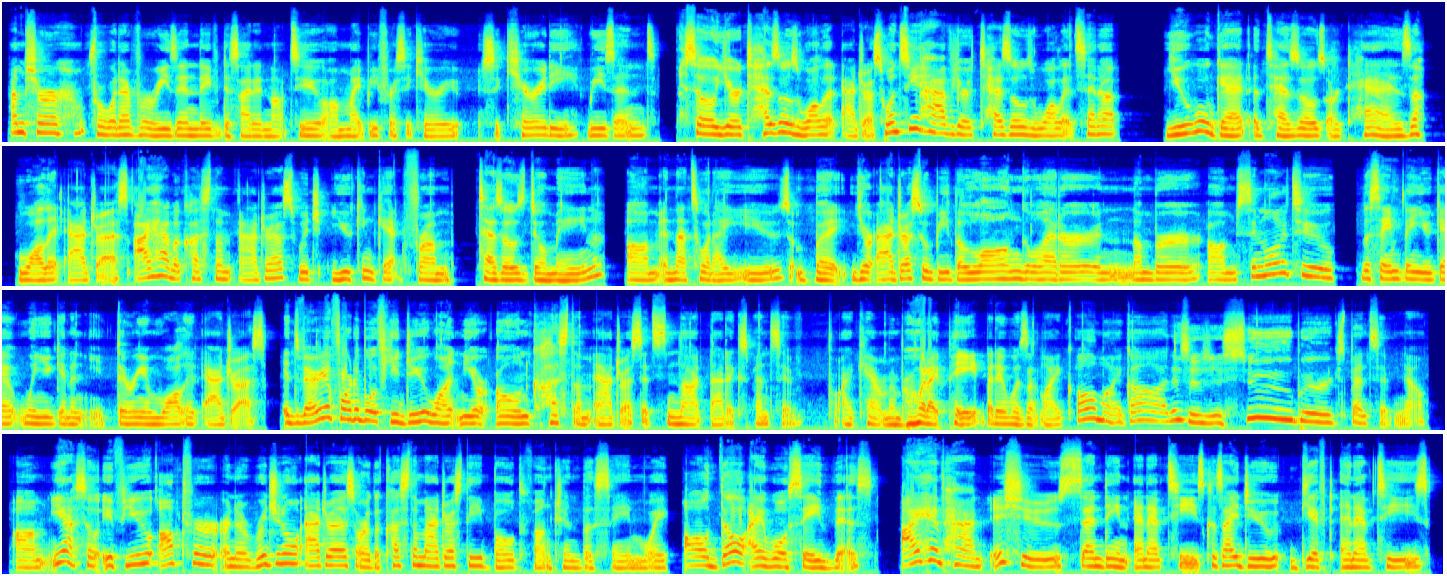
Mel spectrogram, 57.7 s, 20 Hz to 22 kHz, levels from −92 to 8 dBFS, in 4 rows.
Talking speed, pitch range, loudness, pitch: 155 wpm, 155-200 Hz, -17 LUFS, 170 Hz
